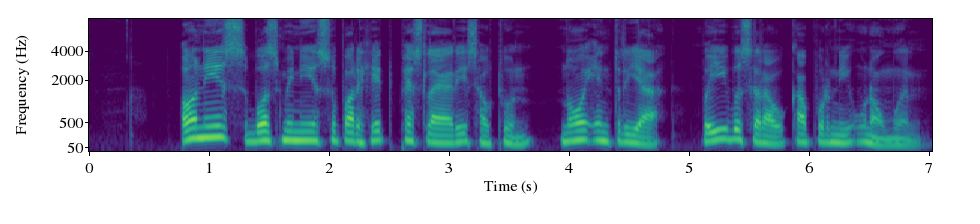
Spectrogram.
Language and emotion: Bodo, neutral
